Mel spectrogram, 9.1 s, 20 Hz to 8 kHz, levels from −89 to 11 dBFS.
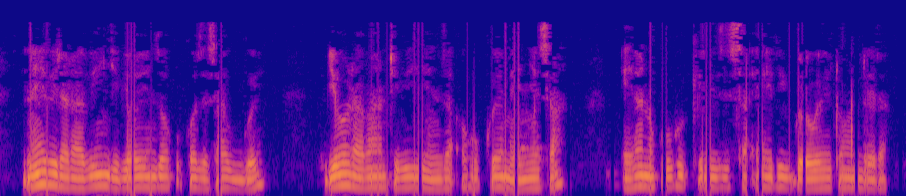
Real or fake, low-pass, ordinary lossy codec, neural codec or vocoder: real; 7.2 kHz; MP3, 24 kbps; none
